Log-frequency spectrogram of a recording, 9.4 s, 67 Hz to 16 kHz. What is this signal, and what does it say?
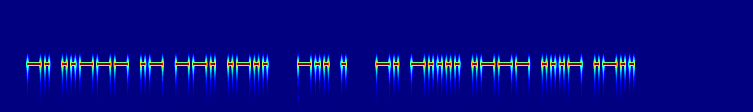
Morse code, heard as a keyed tone, about 22 wpm, 700 Hz. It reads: N2AGL DE N6JVL
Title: USA Callsign DE Callsign - 5 Characters - 22wpm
